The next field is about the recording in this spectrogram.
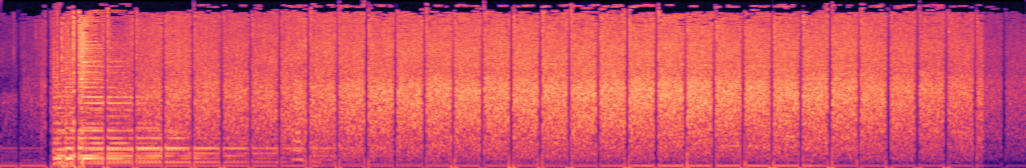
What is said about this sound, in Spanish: Un último y fuerte aplauso para nuestro Dios, ¿sí?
